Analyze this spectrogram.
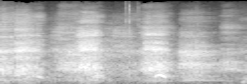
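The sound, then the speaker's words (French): Heavy, rhythmic panting from a procession of animals catching their breath after running at night: several quick, breathy huffs in a row, fairly quiet, with no talking. “Le cortège, haletant, s'arrête à ses côtés.”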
